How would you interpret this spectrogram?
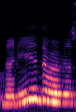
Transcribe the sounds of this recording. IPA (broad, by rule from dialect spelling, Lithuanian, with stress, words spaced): dɐˈrʲiːdɐʋoː ˈʋʲɪs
